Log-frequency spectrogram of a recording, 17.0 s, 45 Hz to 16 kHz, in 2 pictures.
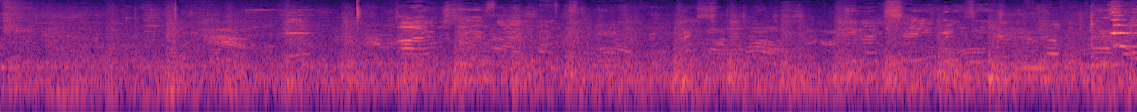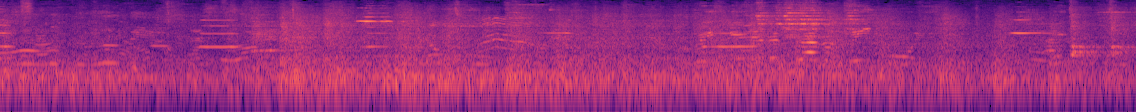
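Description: Vintage R1/R9 subway cars running through a tunnel: a steady loud rumble of wheels on rail, with short high squeaks scattered throughout that come from the hand grab being held.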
